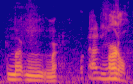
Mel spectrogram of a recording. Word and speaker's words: Myrtle: Myrtle. It's pronounced like turtle or girdle. No, Myrtle.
